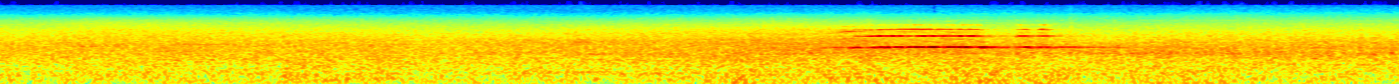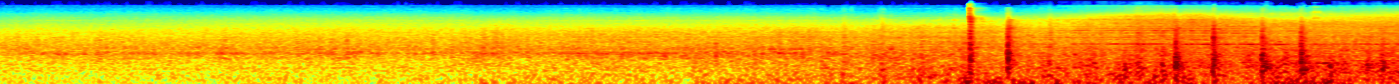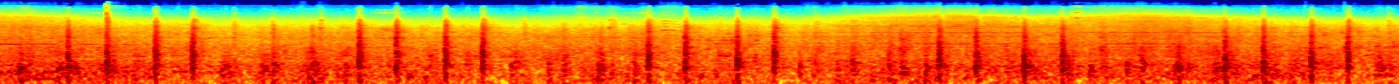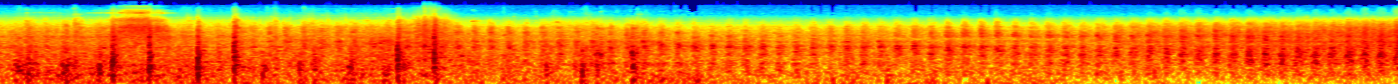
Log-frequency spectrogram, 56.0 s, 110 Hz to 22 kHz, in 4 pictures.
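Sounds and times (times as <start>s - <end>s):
train rumble: 10.0s - 55.9s
train wheels clacking over rail joints: 22.3s - 55.9s
short hisses: 35.8s - 44.2s.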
